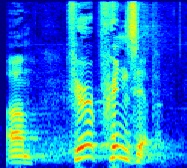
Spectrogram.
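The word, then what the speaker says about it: Führerprinzip: Für ein Prinzip. And Helga, if you could help me, I know I butchered that, I'm sorry. Or Gerda, please, forgive me. Führer Prinzip, it means the Führer's word is above law.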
